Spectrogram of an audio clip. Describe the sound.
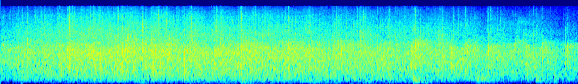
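An audience applauds to welcome a host onto the stage to introduce a dating-show panel. The clapping is brisk and steady, holding at an even level for several seconds before tapering slightly at the end.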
